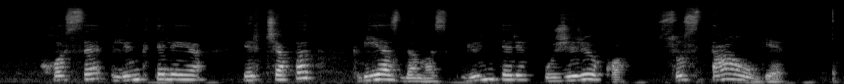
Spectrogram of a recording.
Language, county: Lithuanian, Panevėžys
